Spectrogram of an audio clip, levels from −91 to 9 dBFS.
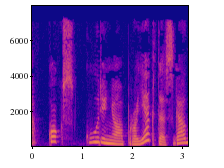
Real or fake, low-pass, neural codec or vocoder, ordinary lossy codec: fake; 7.2 kHz; vocoder, 24 kHz, 100 mel bands, Vocos; MP3, 32 kbps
